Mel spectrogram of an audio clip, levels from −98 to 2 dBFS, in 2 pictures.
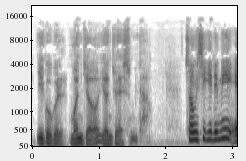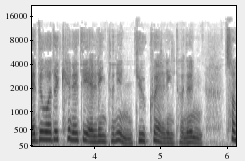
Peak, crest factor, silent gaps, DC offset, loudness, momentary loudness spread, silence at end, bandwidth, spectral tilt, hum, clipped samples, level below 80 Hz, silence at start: -4 dBFS; 18 dB; none; under 0.1%; -22 LUFS; 13 LU; 0 s; 15.5 kHz; -6 dB/octave; none; under 0.1%; -56 dBFS; 0.05 s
